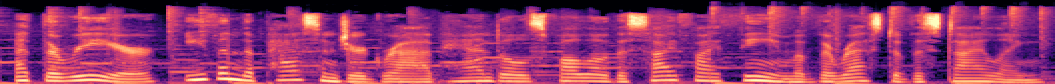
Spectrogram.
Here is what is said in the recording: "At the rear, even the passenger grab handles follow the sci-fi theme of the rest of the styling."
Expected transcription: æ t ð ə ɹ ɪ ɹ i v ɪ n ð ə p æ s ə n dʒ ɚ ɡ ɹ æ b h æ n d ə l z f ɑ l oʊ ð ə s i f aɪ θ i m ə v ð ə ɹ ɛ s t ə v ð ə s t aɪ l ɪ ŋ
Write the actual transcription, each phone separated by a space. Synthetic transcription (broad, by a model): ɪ t ð ə ɹ ɪ ɹ i v ɪ n ð ə p æ s ə n dʒ ɚ ɡ ɹ æ b h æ n d l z f ɑ l oʊ ð ə s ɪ f aɪ θ i m ə v ð ə ɹ ɛ s t ə v ð ə s t aɪ l ɪ ŋ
